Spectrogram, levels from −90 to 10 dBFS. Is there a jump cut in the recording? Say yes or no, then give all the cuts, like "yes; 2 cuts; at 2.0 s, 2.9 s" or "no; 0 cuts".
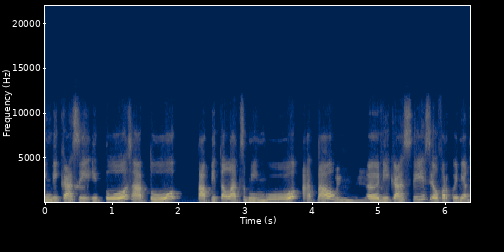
no; 0 cuts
